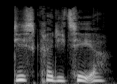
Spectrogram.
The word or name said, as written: DISKREDITERER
